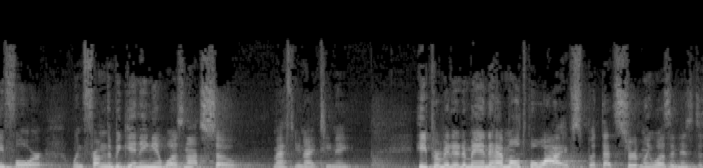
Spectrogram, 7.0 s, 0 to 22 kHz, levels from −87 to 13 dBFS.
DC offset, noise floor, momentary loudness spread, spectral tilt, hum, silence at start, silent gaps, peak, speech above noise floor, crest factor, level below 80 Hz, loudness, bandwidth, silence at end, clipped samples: under 0.1%; -40 dBFS; 12 LU; -4.5 dB/octave; none; 0 s; none; -2 dBFS; 22 dB; 16 dB; -52 dBFS; -18 LUFS; 16.5 kHz; 0 s; under 0.1%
